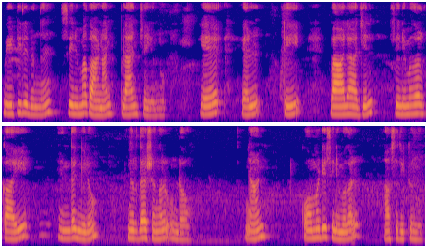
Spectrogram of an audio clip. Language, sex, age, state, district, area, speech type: Malayalam, female, 60+, Kerala, Wayanad, rural, read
